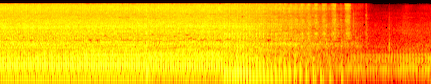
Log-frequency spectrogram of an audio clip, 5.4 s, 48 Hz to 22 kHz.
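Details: Honda Supra motorcycle, won't rev fully and throttle slow to drop, after carburettor cleaning with air screw at 1.5–2 turns: engine hangs at high revs and drops slowly; pilot jet too small.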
